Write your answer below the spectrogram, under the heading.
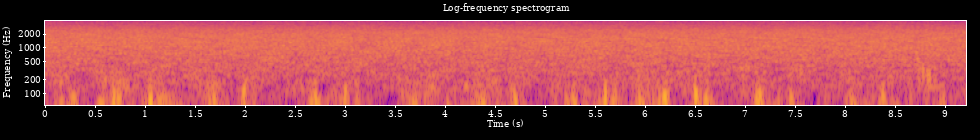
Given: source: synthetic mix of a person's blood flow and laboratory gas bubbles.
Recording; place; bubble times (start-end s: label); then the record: Doppler ultrasound of blood flow; precordium
8.69-8.93 s: bubbles
From the record:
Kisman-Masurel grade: 111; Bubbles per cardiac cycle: 1 to 2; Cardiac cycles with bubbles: 1 to 10%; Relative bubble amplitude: barely perceptible (0.100 to 0.250); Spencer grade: 1 (occasional bubble signal discernible with the cardiac motion signal, with majority of cardiac periods free of bubbles); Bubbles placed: anywhere in the cardiac cycle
